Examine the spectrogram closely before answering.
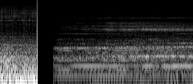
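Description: Electric energy hums and crackles steadily.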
